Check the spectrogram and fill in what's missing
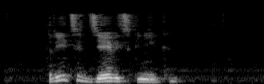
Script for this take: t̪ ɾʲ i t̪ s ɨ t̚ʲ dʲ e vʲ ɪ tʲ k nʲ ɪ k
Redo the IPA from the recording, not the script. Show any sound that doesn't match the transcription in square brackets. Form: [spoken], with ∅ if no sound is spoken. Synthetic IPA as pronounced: t̪ ɾʲ i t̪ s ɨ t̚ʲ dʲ e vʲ ɪ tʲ k nʲ [i] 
